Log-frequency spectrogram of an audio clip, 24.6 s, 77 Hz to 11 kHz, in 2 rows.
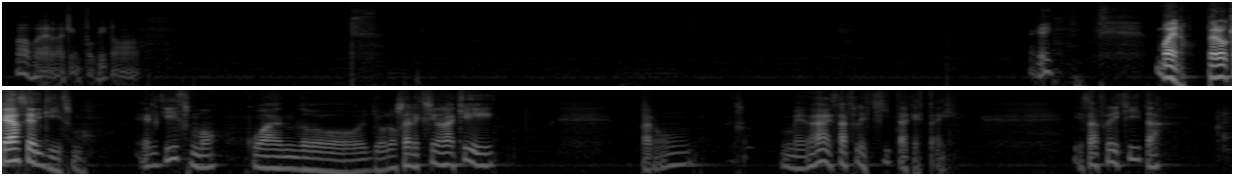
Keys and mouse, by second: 0.4 click, 4.4 click, 6.3 click, 9.2 click, 18.9-19.9 drag.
